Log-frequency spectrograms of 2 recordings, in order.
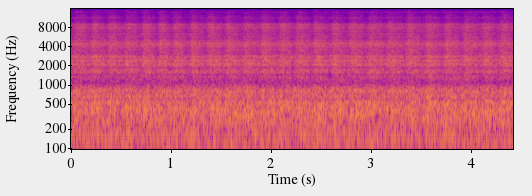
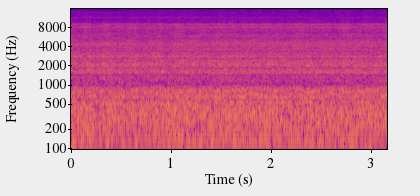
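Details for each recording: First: Primus OmniFuel stove on white gas with OmniDawg silent damper cap: steady roar with a soft chug about three times a second from excess fuel flow, easing off as the bottle valve is closed down; not a cap defect. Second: Primus OmniFuel stove on white gas with OmniDawg cap, bottle valve closed down: smooth, even hiss and roar, no pulsing or chugging, flame stabilized. Normal steady burner.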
